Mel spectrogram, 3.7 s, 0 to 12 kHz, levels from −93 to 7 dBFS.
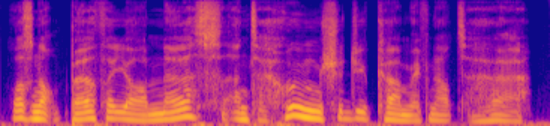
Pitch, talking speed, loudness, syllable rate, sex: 125 Hz, 245 wpm, -17 LUFS, 5.0 syllables/s, male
